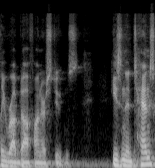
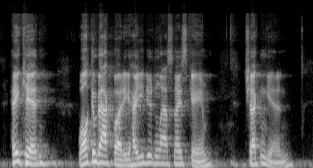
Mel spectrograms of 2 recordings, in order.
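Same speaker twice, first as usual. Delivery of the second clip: mock big, booming, pitched-up voice; 6 semitones higher, 4 dB louder than usual. Speaking to George, mimicking how he greets students in the hallway, booming voice. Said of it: "your booming voice".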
